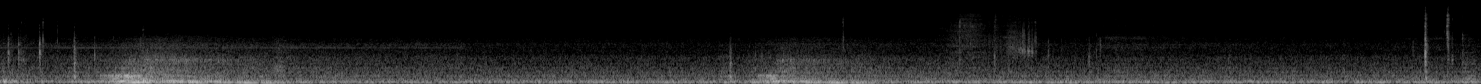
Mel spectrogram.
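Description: Car engine revving up and settling while a mass airflow sensor is tested, a steady close rumble with two swells in revs, light metallic clinks near the end, and no talk.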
